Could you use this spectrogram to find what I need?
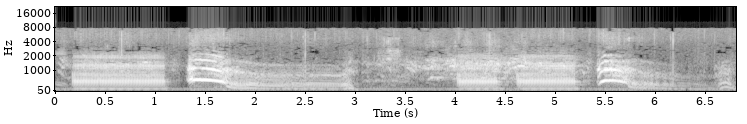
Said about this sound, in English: Well, Baldy, you're singing! Well, Baldy, you can sing. You're a singing dog.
